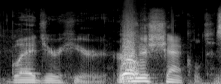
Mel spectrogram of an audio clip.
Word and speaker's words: Shackleton: Now, let me make sure I'm saying that right. Yes, I think so. Shackleton. S-H-A-C-K-L-E-T-O-N. He was born on this date in 1874.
